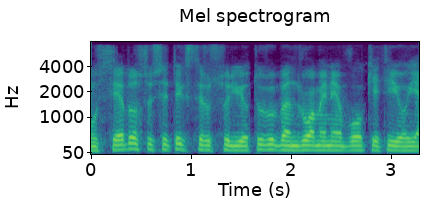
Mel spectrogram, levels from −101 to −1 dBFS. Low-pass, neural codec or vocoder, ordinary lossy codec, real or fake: 7.2 kHz; codec, 16 kHz, 2 kbps, FunCodec, trained on Chinese and English, 25 frames a second; AAC, 32 kbps; fake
